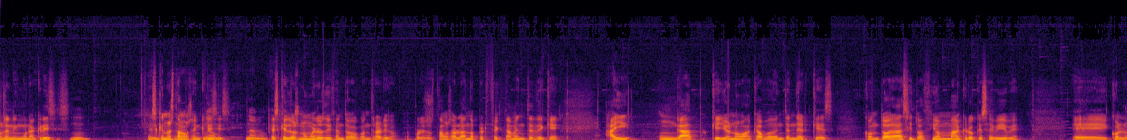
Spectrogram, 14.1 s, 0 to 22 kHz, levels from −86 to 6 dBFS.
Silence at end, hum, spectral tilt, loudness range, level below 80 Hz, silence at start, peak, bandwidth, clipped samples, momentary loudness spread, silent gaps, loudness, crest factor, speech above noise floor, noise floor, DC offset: 0 s; none; -6 dB/octave; 3 LU; -58 dBFS; 0 s; -2 dBFS; 19 kHz; under 0.1%; 11 LU; none; -21 LUFS; 20 dB; 31 dB; -52 dBFS; under 0.1%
